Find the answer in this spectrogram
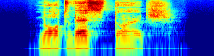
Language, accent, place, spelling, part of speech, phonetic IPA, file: German, Germany, Berlin, nordwestdeutsch, adjective, [noʁtˈvɛstˌdɔɪ̯t͡ʃ], De-nordwestdeutsch.ogg
- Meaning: of northwestern Germany (of, from or pertaining to the people, the culture or the dialects of this region)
